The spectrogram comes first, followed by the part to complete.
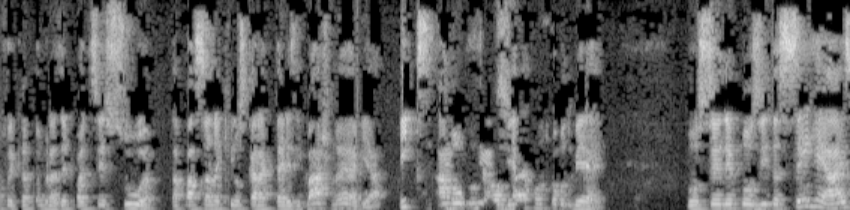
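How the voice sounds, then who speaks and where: A Brazilian man casually hosting a sports radio show, talking unscripted in a halting way with repeated words. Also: a little high, a little mellow. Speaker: host of a football club radio show. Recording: dull, echoey web radio sound.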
